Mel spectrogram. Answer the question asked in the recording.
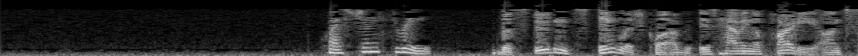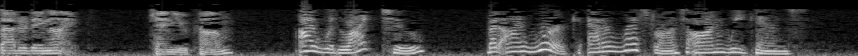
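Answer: She works at a restaurant on weekends.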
